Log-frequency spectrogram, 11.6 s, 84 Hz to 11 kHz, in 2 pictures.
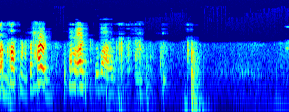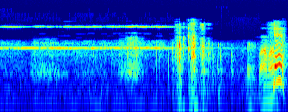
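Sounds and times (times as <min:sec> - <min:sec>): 
speech: 0:00.0 - 0:03.8, 0:10.7 - 0:11.5
door shutting with thuds: 0:03.7 - 0:04.2
steady high tone: 0:05.7 - 0:09.5
door opening with knocks and rattles: 0:09.2 - 0:10.2.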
